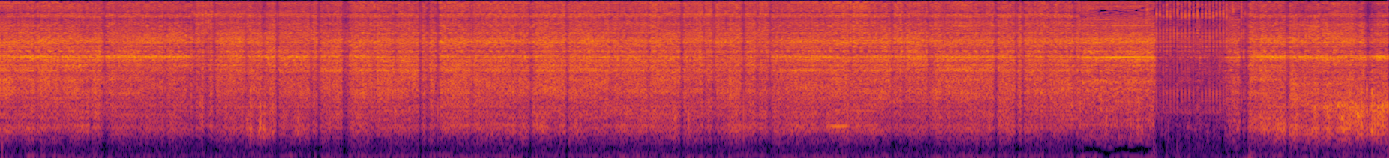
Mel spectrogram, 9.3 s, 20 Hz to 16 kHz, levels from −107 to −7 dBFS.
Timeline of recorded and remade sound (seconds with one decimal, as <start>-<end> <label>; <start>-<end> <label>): 0.0-7.2 remade; 7.2-8.3 recorded; 8.3-9.3 remade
